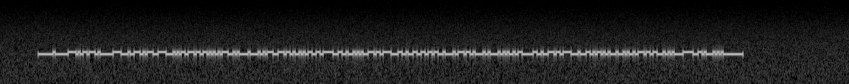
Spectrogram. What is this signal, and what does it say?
RTTY (50 baud, 170 Hz shift), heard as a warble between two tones, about 1650 Hz centre. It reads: OAZOS RZXKZ JITPY OPILK KKFVP OUDQF CXTGY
